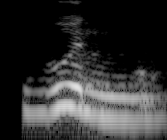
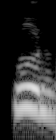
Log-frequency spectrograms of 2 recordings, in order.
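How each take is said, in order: First: Won read as wun, the short form of will not; right reading. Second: Won read like the English word won; wrong reading. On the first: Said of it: "bukan won ya". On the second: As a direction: says won as in winning, the mistaken way. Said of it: "tapi bacanya won". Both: Shown as a demonstration.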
